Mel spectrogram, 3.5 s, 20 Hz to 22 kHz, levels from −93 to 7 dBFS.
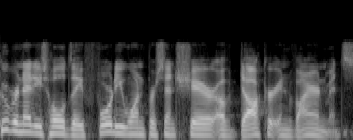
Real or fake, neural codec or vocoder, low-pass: real; none; 7.2 kHz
